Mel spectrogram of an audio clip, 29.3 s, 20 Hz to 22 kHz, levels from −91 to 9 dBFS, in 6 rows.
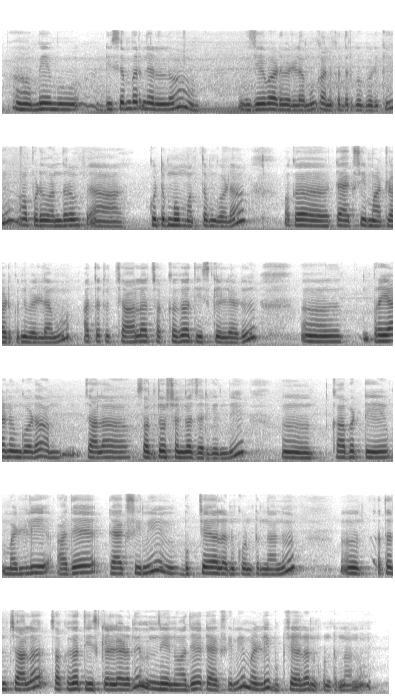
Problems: none marked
